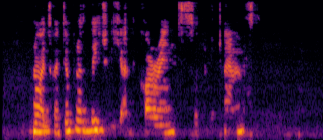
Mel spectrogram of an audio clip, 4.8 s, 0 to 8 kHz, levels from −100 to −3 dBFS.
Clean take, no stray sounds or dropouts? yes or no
yes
